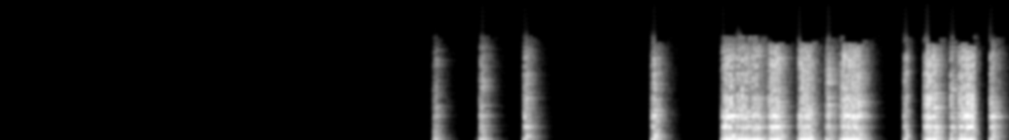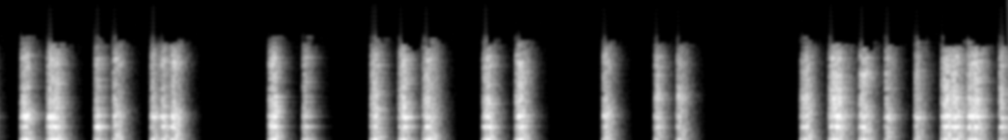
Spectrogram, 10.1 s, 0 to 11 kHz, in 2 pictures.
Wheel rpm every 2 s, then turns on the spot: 160, 160, 140, 160, 160.
none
